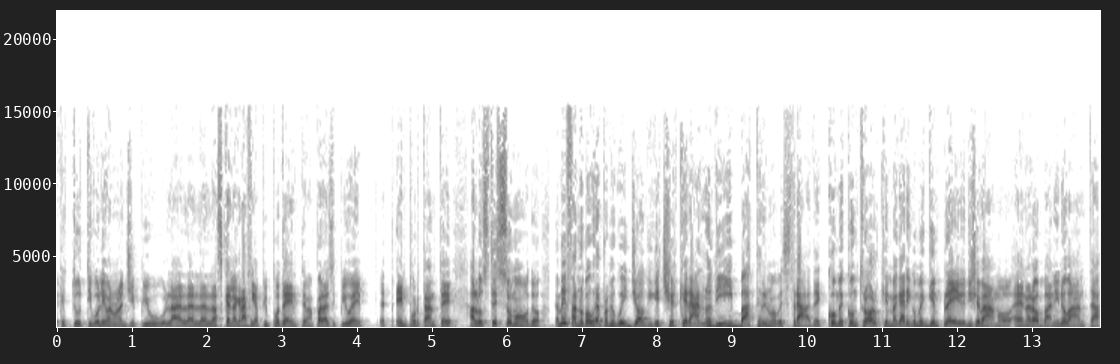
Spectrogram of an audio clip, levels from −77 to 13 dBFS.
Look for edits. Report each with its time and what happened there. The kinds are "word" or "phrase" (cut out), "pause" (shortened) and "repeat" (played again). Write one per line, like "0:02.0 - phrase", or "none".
0:04.2 - pause
0:06.5 - pause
